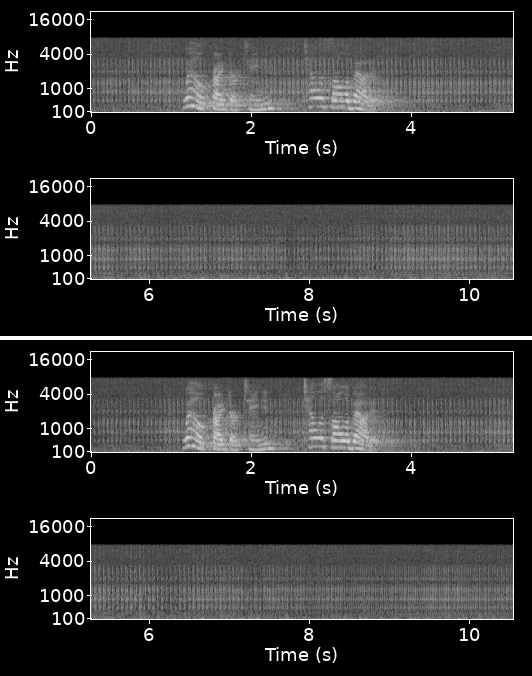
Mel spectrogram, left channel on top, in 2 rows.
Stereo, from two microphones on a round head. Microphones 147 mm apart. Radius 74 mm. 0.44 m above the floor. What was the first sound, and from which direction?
A woman speaking, 30° right (ahead or behind).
